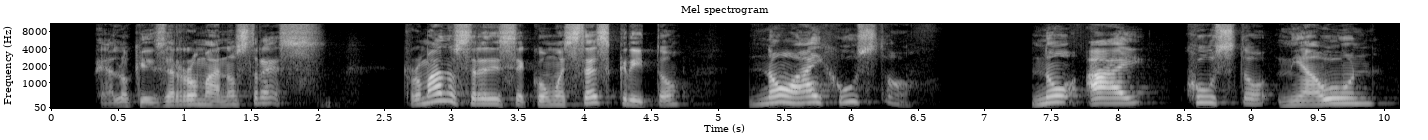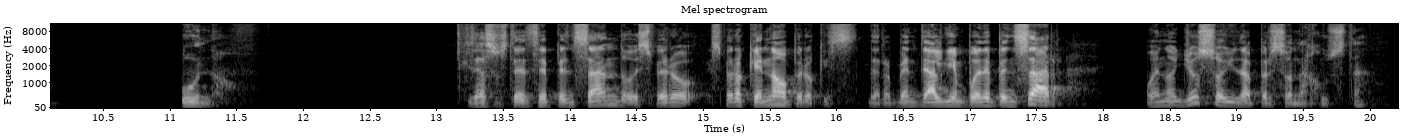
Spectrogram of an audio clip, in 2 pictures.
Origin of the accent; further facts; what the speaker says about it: Mexico; Yo soy de México.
